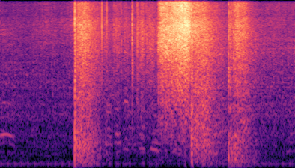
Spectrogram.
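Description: Fireworks burst and crackle loudly outdoors.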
